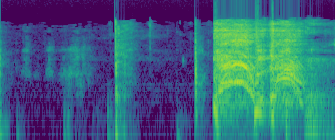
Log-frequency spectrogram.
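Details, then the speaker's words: Several small throat-clearing bursts, then a loud, harsh, voiced adult cough close to the microphone in a small room, during a lesson: an ordinary cough. "I'm coughing right in the microphone too I'm sure that sounds horrible excuse me"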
